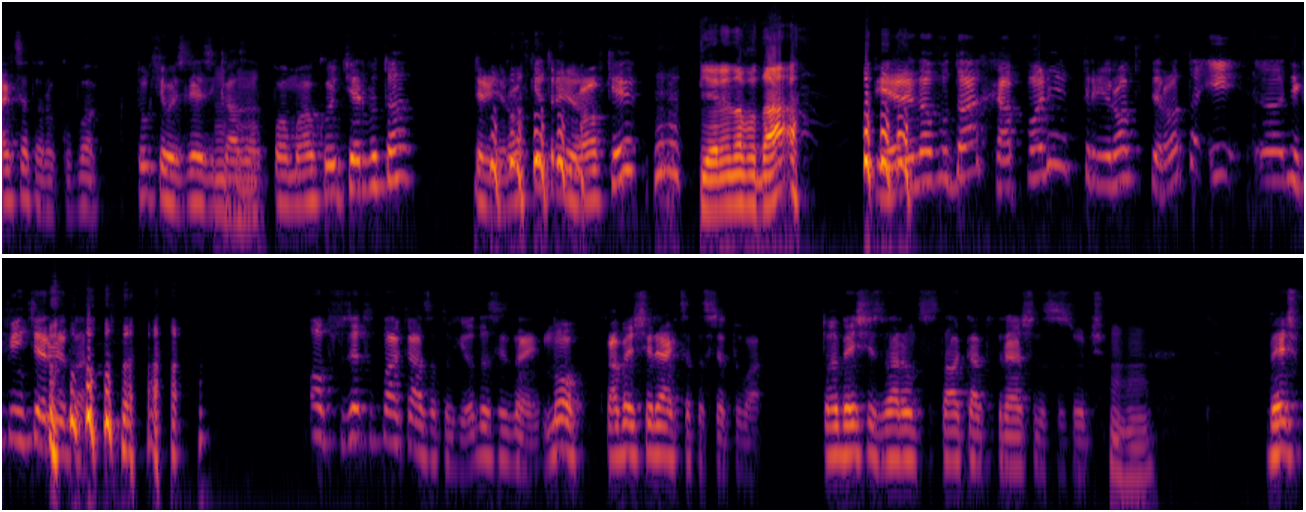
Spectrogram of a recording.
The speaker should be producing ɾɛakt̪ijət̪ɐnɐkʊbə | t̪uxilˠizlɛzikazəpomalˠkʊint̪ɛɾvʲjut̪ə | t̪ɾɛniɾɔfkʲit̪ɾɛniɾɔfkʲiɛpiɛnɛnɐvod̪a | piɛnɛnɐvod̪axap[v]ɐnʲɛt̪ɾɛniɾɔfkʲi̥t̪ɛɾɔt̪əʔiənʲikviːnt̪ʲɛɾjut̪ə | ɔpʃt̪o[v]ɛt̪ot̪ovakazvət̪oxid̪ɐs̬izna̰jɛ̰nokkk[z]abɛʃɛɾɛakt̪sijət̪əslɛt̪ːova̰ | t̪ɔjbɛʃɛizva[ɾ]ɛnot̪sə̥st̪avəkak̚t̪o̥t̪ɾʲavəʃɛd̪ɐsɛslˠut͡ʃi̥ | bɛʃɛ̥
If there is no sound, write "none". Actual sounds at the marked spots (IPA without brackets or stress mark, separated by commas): v, z, v, ɾ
